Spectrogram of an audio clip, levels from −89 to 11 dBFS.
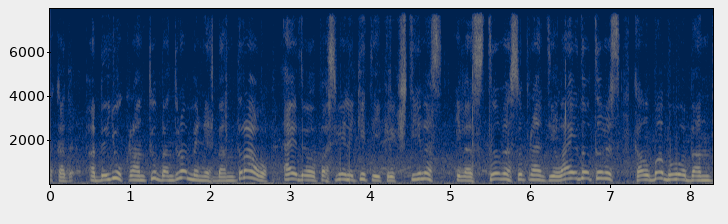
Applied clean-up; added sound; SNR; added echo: none; none; none; none.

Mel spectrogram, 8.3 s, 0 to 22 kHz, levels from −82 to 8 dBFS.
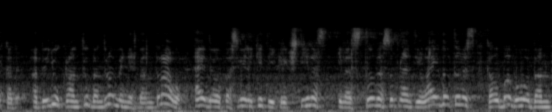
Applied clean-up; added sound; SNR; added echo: none; none; none; reverberation time 1.6 s.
